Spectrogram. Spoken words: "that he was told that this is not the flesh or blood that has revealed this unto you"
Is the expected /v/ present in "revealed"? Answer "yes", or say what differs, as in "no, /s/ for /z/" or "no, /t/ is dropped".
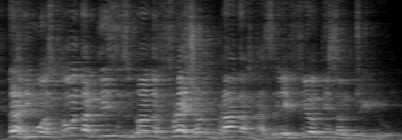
no, /f/ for /v/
